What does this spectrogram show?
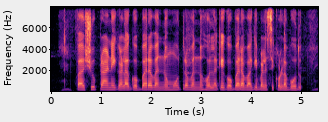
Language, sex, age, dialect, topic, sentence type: Kannada, female, 18-24, Mysore Kannada, agriculture, statement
